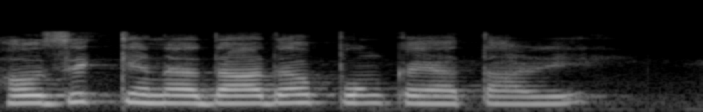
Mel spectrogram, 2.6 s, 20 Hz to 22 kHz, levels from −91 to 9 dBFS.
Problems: low volume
